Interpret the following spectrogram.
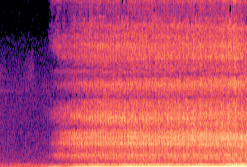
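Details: Rottweiler. A Rottweiler snores in a low, throaty rumble that begins after a moment of near silence. The rasping drone grows louder and stays steady, pulsing slightly with each breath.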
